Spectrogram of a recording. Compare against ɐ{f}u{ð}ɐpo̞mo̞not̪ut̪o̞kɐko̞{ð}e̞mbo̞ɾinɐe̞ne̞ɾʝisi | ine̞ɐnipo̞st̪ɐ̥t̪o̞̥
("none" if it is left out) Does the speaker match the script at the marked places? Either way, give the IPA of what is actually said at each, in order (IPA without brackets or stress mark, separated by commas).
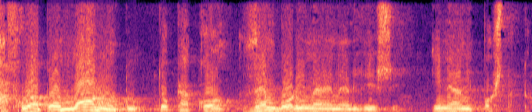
f, none, ð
